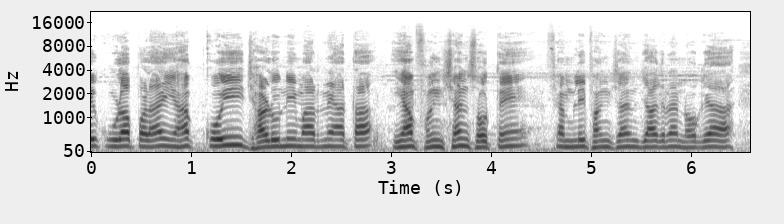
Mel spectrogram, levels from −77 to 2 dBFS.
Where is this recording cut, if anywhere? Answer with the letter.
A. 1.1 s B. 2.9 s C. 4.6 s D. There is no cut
D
